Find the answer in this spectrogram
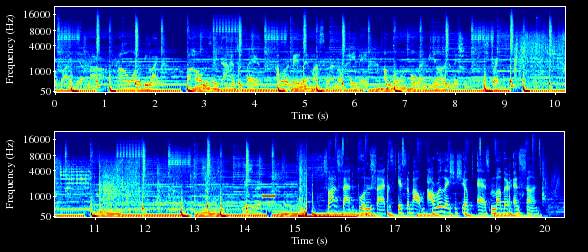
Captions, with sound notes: I was like, yeah, nah. I don't want to be like my homies. They're dying too fast. I wanna be able to let my son know, hey, I'm going over and beyond to make sure you straight. (glass shattering) Mean that (beeping). - So I decided to pull him aside, 'cause it's about our relationship as mother and son.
